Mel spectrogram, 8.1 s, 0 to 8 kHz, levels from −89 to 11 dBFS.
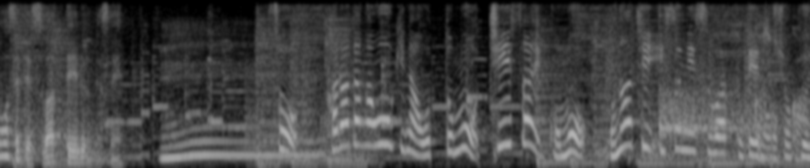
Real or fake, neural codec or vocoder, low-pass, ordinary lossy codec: real; none; 7.2 kHz; none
